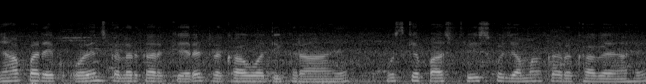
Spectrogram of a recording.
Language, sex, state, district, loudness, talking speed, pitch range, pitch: Hindi, male, Bihar, East Champaran, -30 LUFS, 195 wpm, 135-155 Hz, 145 Hz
